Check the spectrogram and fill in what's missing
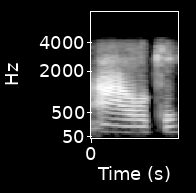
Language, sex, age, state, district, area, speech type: Malayalam, male, 30-45, Kerala, Kozhikode, urban, conversation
